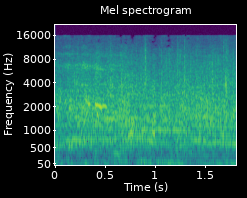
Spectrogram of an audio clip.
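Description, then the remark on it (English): A large crowd applauds, a dense, steady wash of clapping that stays loud and even for about two seconds, mixed with a murmur of voices. “I'm a little confused why there's a huge room full of people at No, the end who are are applauding this this uh, party line”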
